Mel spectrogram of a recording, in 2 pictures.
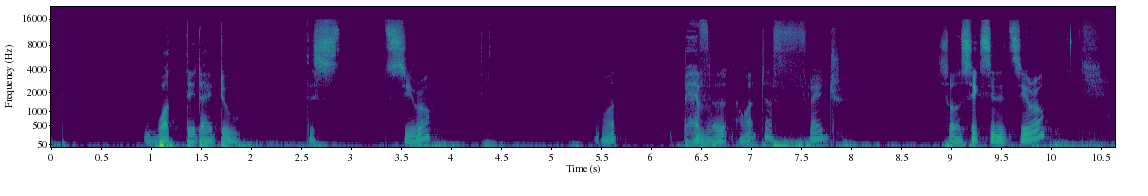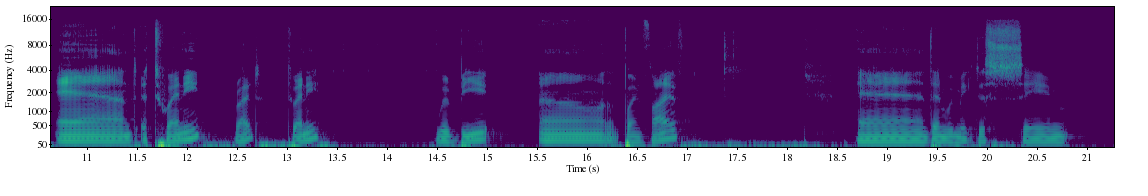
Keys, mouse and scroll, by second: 1.6 ctrl+z, 3.3 click, 6.8 ctrl+z, 6.9 ctrl+z, 11.3-12.0 drag, 13.5 click, 13.9 click, 14.5 click, 17.5 click, 17.9 i, 19.3 click, 19.3 i.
